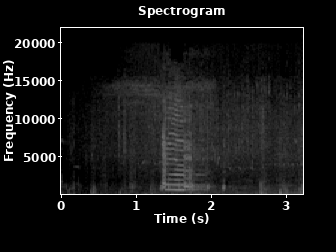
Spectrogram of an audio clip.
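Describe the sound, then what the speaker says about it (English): A chicken in the video game Elder Scrolls Online gives a short, loud clucking squawk, with softer game sounds and light thuds before and after. "I got distracted by a chicken"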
